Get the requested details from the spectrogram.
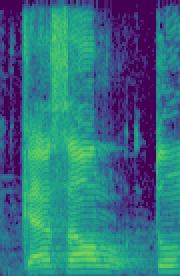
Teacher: را ساکن سے پہلے زبر ہونے کی وجہ سے را کو موٹا کر کے پڑھیں گے ، تا کو میم سے ملائیں گے بغیر غنے کے، کفرتم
